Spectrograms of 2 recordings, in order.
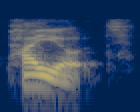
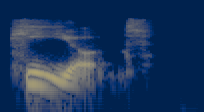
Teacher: the E sound in pre-tonic unstressed syllables tends to become an ah sound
